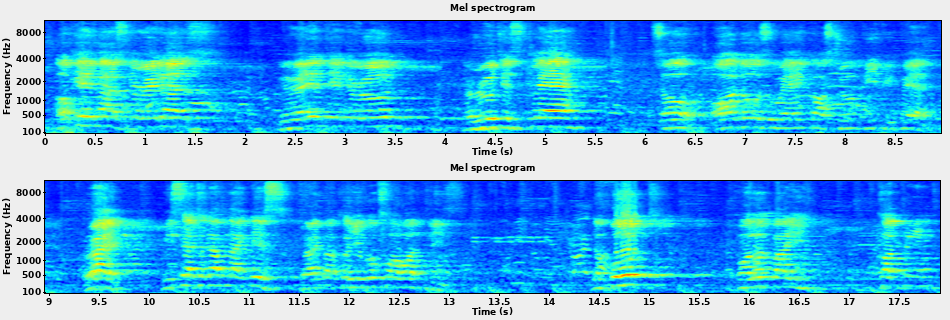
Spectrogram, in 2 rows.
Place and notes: … we are in a court yard at Notting Hill Gate… it’s Carnival Monday…! The place here is home of Yaa Asentewaa Arts Club… I’ve been here for hours… witnessing with growing excitement what I remember from Rio de Janeiro as “concentracao”… the “moment” just before the march… (that “moment” can take hours… and indeed the build-up of “concentracao” takes weeks and months…!)… so here just the last 14 odd minutes…
… it’s a special one though… listen, the order of characters and groups tells a history…”condensed”…
(…I’m linking these recordings to the map… 9 years past… in honour of Carnival and, of Claudia Jones, the “mother of Carnival” …!)
27 August 2006, 13:33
